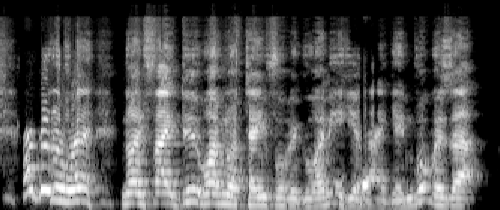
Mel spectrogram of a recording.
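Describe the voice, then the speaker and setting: A Glaswegian man hosts a casual online chat show, teasing his guest, cracking jokes and slipping in Scots words. His voice is fairly high with lively intonation, and he talks a little fast. He's a podcast host from Scotland.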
